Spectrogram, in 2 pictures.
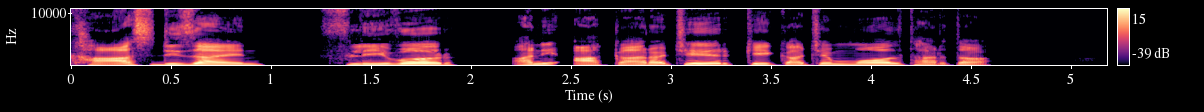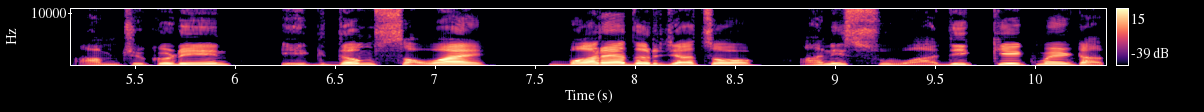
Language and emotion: Goan Konkani, happy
